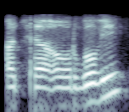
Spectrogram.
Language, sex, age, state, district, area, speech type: Hindi, male, 45-60, Rajasthan, Karauli, rural, conversation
